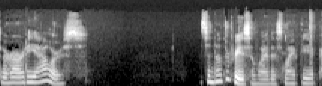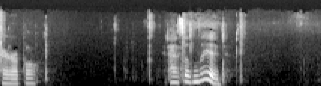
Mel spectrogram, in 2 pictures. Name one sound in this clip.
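A young woman speaks calmly, telling a story close by in a quiet room.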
